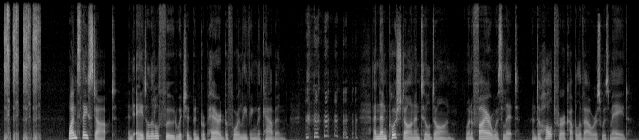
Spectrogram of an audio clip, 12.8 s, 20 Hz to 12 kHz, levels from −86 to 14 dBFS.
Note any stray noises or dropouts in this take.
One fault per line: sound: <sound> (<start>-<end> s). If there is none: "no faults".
sound: laugh (0.1-0.8 s)
sound: laugh (6.1-7.2 s)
